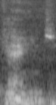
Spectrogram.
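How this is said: It is said with an American pronunciation. "we call it Cannes"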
